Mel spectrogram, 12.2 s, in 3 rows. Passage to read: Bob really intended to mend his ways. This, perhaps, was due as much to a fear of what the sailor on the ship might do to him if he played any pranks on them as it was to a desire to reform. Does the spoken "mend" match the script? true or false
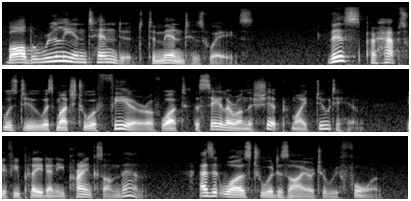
true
